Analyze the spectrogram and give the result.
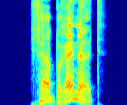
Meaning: second-person plural subjunctive I of verbrennen
- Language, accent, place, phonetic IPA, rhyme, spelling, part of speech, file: German, Germany, Berlin, [fɛɐ̯ˈbʁɛnət], -ɛnət, verbrennet, verb, De-verbrennet.ogg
